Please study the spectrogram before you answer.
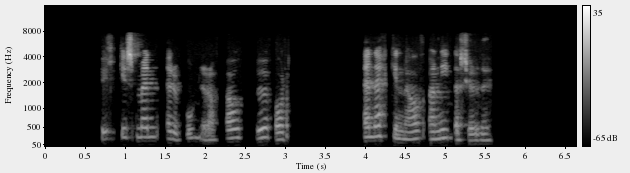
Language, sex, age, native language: Icelandic, female, 50-59, Icelandic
